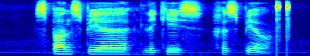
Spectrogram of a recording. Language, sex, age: Afrikaans, male, 22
